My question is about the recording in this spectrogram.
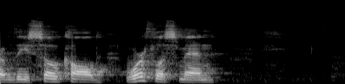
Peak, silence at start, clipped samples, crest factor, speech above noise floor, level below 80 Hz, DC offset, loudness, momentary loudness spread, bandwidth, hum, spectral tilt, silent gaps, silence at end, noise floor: -6 dBFS; 0 s; under 0.1%; 16 dB; 46 dB; -80 dBFS; under 0.1%; -21 LUFS; 4 LU; 8.4 kHz; none; -4.5 dB/octave; none; 1.3 s; -67 dBFS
